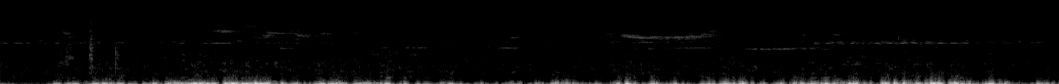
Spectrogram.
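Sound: cicadas singing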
